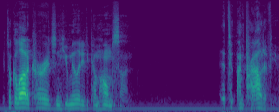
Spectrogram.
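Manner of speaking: low, hushed, tender reassurance; whispering father. Acted. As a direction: speak softly and intimately to a returning son. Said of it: "the Father's voice is whispering".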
